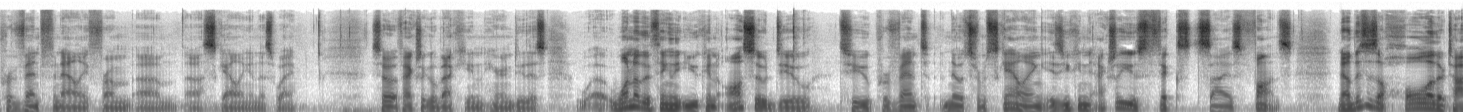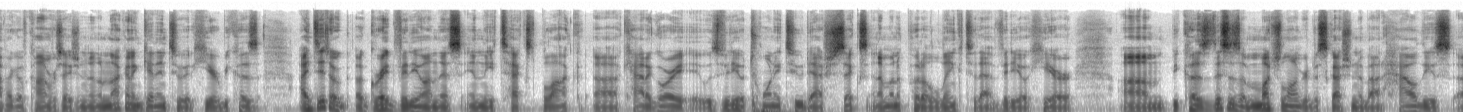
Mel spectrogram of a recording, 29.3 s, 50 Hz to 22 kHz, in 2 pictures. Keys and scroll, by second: 3.5 shift+Return, 8.0 Return.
